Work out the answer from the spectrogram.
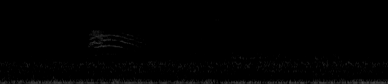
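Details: A Gray Catbird, a common yard bird, gives a husky, slurred mew like a cat's meow, then a fainter second mew, over a steady low hum.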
